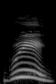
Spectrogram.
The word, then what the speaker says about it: bridge: And the next one, this is a long bridge. So we don't usually pronounce the D. We don't usually pronounce the D. It is bridge.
